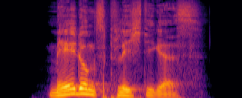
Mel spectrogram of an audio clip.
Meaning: strong/mixed nominative/accusative neuter singular of meldungspflichtig
- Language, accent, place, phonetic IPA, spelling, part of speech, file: German, Germany, Berlin, [ˈmɛldʊŋsp͡flɪçtɪɡəs], meldungspflichtiges, adjective, De-meldungspflichtiges.ogg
